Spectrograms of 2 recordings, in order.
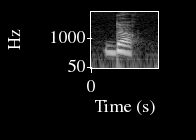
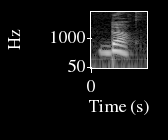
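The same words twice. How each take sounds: Both takes have the same delivery.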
